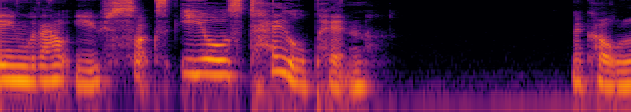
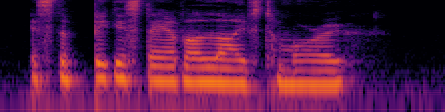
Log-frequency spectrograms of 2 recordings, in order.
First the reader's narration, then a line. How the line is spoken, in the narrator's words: she whispered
